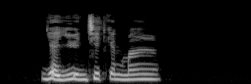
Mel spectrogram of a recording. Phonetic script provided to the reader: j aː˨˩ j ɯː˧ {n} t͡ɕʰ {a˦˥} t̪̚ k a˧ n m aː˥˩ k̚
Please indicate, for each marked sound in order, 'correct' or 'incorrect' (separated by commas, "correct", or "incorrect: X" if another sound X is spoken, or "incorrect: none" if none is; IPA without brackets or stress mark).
correct, incorrect: i˦˥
